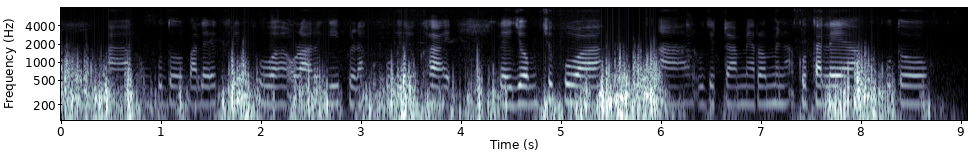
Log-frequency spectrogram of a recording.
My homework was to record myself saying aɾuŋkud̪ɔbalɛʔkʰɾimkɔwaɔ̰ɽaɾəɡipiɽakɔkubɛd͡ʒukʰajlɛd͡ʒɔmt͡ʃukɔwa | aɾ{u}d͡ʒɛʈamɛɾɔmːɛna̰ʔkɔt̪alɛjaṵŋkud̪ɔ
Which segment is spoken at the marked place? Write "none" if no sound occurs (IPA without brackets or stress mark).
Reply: u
